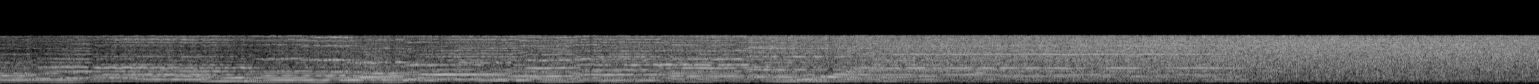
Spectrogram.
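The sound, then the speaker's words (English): Orchestral music plays, then a dense, hissing wash of applause from the studio audience in Hollywood for Orson Welles and Ray Collins in Norman Corwin's The Plot to Overthrow Christmas on This Is My Best swells up beneath it and takes over, steady and loud through the final seconds. “We join the audience here in Hollywood in applauding Orson Welles and Ray Collins in Norman Corwin's The Plot to Overthrow Christmas.”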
